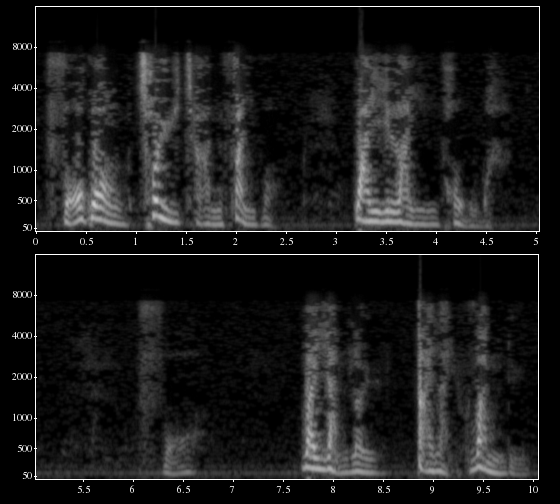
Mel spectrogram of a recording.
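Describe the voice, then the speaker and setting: An actor playing a proud, fervent leader of a fire cult in a Hong Kong Cantonese radio drama, declaiming with pompous authority. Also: male voice, on the high side, husky, muffled recording, exaggerated voice. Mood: fervent, exalted.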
